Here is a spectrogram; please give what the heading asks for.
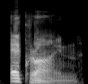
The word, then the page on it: eccrine: British English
